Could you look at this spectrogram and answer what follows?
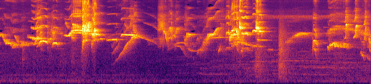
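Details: Magpie-robin rehearsing for a songbird competition, giving loud rich whistles, swooping slides and sharp harsh notes in varied phrases, with low background hum.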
